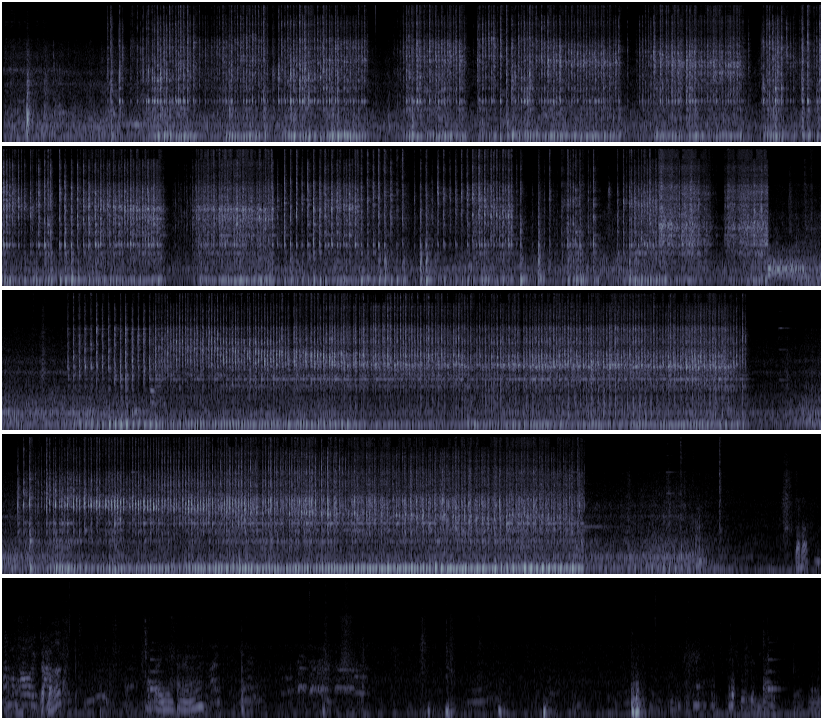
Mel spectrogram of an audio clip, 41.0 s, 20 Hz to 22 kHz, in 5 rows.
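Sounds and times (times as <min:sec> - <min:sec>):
electric power tool cutting wood: 0:01.0 - 0:15.9, 0:17.0 - 0:23.9, 0:24.7 - 0:30.4.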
